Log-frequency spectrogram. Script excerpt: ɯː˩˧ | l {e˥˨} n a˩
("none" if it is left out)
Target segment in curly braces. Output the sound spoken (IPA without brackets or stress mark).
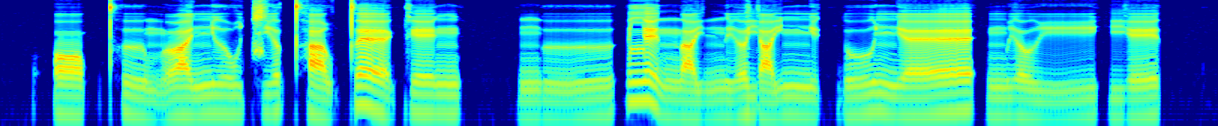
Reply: e˥˨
